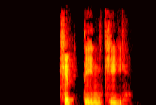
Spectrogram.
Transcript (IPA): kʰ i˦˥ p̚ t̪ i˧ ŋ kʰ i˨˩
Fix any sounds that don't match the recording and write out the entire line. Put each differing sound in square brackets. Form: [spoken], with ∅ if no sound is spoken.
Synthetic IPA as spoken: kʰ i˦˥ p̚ t̪ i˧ [n] kʰ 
